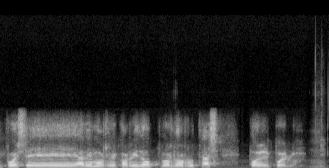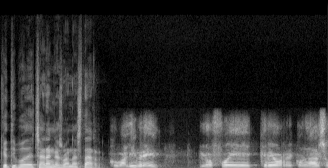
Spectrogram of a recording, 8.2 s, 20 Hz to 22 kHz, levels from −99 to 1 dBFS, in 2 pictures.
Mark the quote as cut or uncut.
cut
